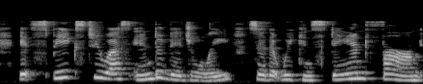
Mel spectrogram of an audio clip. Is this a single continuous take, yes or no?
yes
